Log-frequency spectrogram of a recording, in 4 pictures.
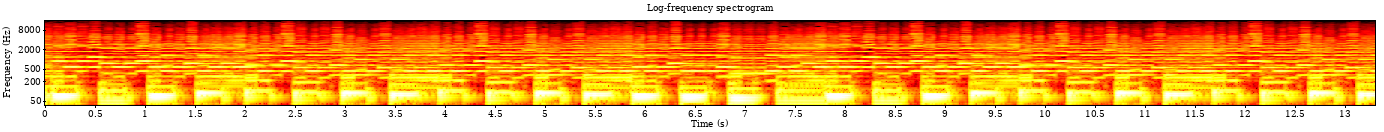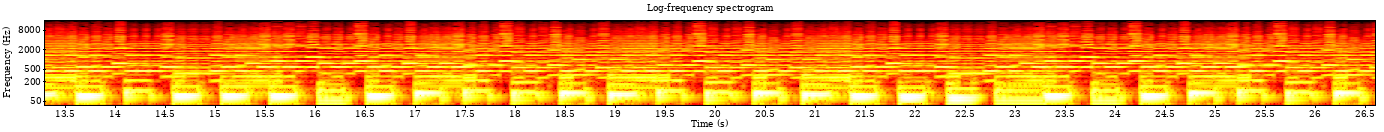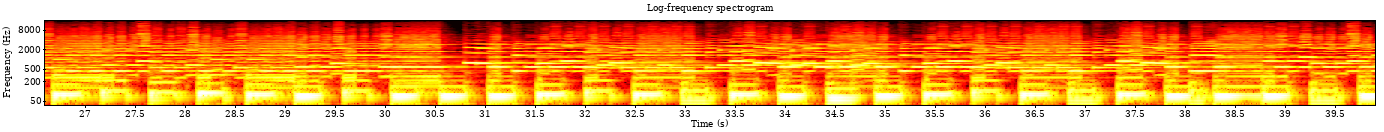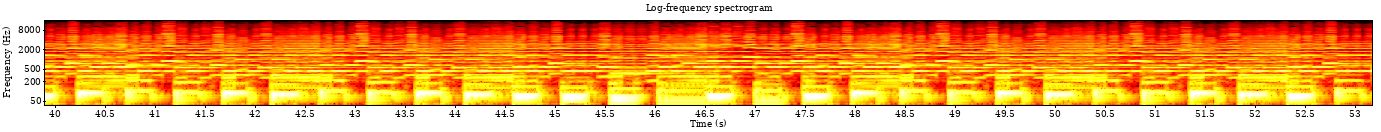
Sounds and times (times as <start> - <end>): Music: 0.0 - 53.1.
